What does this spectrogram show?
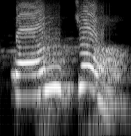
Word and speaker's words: পঞ্চম: এখানে যদিও ওকার নেই কিন্তু উচ্চারণে আমরা বলব পঞ্চম কি বলব পঞ্চম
